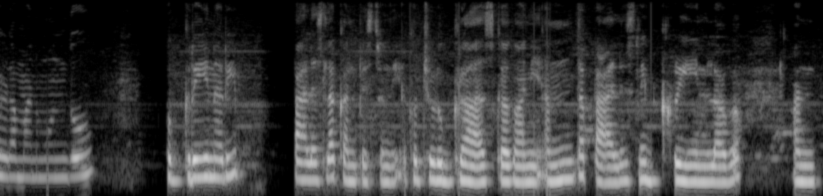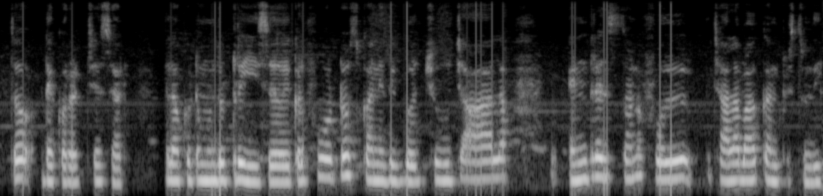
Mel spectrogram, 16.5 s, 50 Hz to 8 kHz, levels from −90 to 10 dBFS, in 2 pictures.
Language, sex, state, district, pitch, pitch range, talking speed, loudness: Telugu, female, Karnataka, Bellary, 220 Hz, 205-245 Hz, 105 wpm, -18 LUFS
